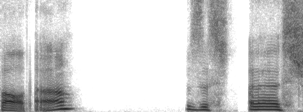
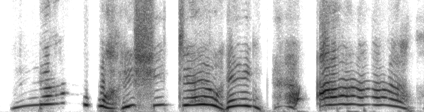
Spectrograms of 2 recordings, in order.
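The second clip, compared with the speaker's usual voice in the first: alarmed audience. Retold or imitated. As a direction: shriek at the screen in mock alarm. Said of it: "audience watching it on the T V like".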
